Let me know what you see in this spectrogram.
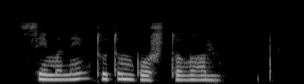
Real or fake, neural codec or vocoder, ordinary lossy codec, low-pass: real; none; MP3, 48 kbps; 7.2 kHz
